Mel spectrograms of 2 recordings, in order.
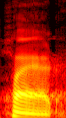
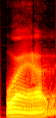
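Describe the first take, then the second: First: হোয়ার with an audible h first; হোয়ার starting on breathed hw; American h pronunciation. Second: ওয়্যার starting on w, no h; ওয়্যার with a plain w onset; British w pronunciation. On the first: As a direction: sound the h in হোয়ার. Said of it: "আমেরিকানে হ". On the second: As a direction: drop the h in ওয়্যার. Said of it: "British উচ্চারণে". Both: Shown as a demonstration.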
